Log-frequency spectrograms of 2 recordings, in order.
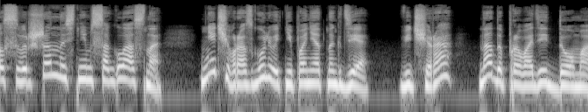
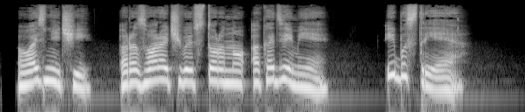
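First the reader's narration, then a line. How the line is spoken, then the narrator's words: Rasping. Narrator (Russian): Жених прохрипел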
